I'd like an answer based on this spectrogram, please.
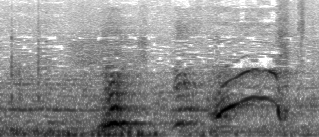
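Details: Aksaray Malaklısı dog on a farm, making high tonal whines and yelps that rise and arc between roughly mid and upper pitch, with a short bark-like burst, over a low background rumble.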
